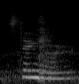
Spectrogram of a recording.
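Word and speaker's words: Shteyngart: I can't pronounce his name. Gary Stengard, I think. Stengard? That's how you say it. Stengard.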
